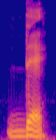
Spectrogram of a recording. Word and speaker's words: des: Okay, and then the plural form, des. All right, here S, you pronounce it like e.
